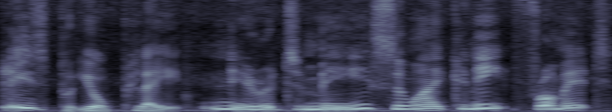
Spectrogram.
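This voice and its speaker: A man uses a put-on character voice pitched high. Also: moderate pace. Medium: read story.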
